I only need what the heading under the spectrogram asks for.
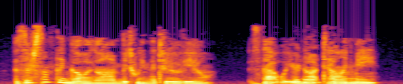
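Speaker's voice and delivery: ordinary delivery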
